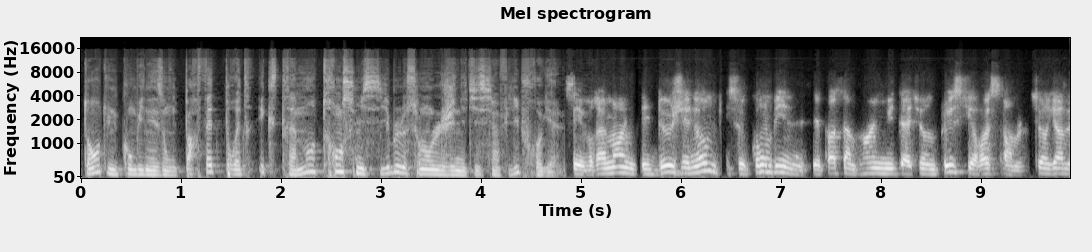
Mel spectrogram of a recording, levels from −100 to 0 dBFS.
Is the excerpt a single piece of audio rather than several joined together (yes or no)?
yes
